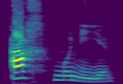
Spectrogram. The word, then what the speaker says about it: harmonia: And pay attention, guys, because here the H in the beginning of this word, a letra H, it's completely not pronounced. So, harmonia. So the sound here, the first sound of this word is A. A. We don't pronounce anything to letter H, okay?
